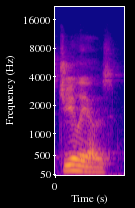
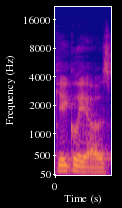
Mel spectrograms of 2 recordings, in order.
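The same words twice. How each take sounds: First: The g sounds in the middle are silent. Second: The g sounds in the middle are pronounced. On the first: The speaker calls it right. "but it's Giglio's. There's two G's that are silent" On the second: The speaker calls it wrong. "A lot of people will say Giglio's"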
